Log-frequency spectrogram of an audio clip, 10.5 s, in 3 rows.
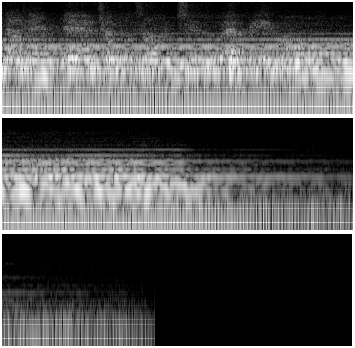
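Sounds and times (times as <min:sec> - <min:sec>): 
music track at 160 bpm: 0:00.0 - 0:07.5.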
